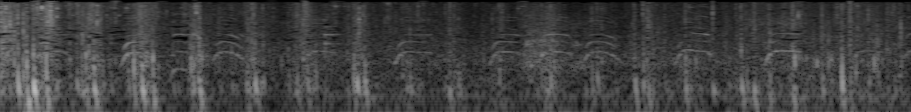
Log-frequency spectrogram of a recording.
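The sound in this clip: Horse hooves clip-clop in a steady, uneven stream of hollow knocks throughout, with voices talking over them.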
